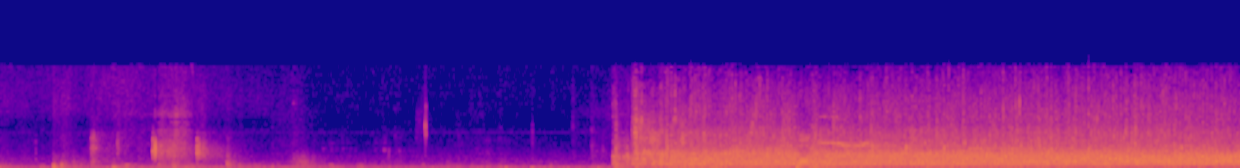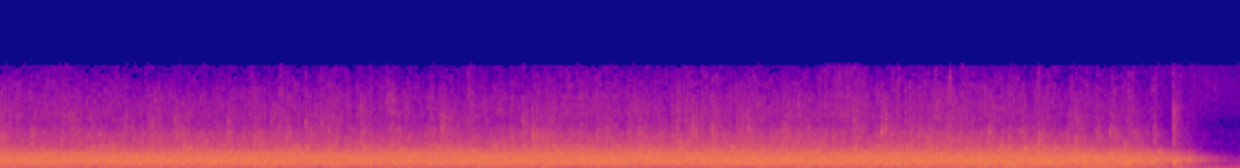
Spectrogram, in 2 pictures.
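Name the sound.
prolonged applause at end of snooker match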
